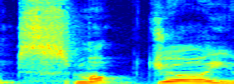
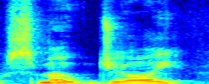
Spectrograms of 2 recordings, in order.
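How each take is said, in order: First: "Smockjoy" with short o, as in "sock"; short-vowel pronunciation. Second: "Smokejoy" with long o, as in "smoke"; long-vowel pronunciation. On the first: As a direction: say the first syllable of "Smockjoy" like "smock". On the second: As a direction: say the first syllable of "Smokejoy" like "smoke". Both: Shown as a demonstration. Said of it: "if that's Smokejoy or Smockjoy".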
